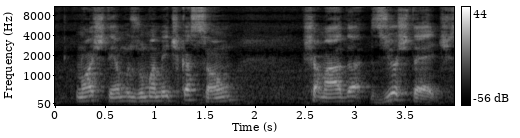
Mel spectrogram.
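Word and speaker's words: Xyosted: Tanto que nos Estados Unidos nós temos uma medicação chamada Xiosted. Se fala Xiosted, se escreve Xiosted, que remete aí o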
